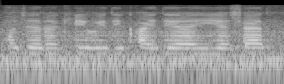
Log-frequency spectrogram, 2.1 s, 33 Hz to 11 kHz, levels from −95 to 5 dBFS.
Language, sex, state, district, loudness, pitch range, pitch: Hindi, male, Chhattisgarh, Raipur, -15 LUFS, 130-140 Hz, 135 Hz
